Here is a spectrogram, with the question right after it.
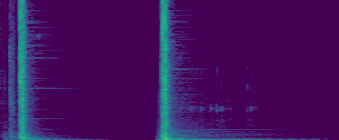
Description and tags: switch big breaker metal click on, off
big, breaker, click, metal, off, switch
